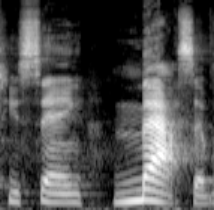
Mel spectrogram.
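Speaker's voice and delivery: emphatic massive, mild mock scream; stress on massive. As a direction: lean hard on massive. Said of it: "he's screaming massive in my face".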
